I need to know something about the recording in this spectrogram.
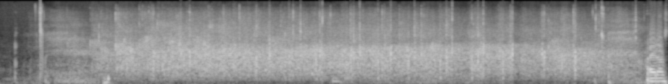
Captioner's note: applause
